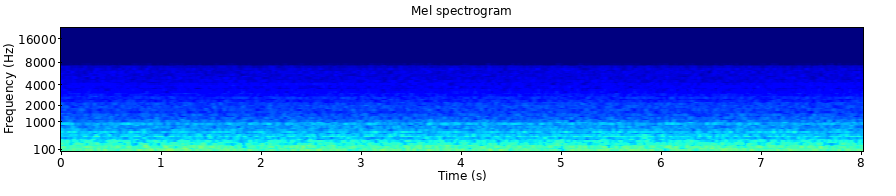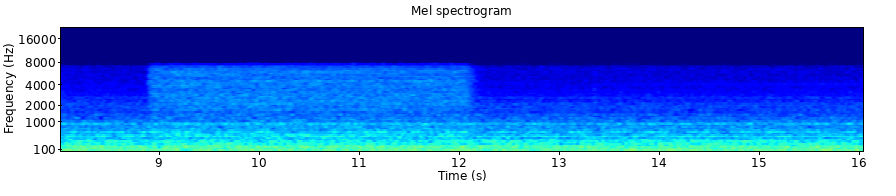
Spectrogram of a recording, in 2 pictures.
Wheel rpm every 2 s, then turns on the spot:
0, 0, 0, 0, 0, 0, 0, 0.
none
